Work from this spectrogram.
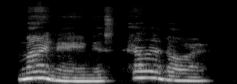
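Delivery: put-on tinny, slightly metallic, synthetic-edged young girl voice. Reading a story aloud, a speaking thing gives its name, slightly metallic young girl's voice. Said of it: "slightly metallic sounding version of a young girl's voice".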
